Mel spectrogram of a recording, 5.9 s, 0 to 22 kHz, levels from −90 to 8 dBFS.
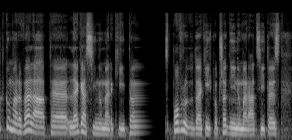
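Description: A speech clip in which a long network dropout likely stopped audio arriving from 2.71 s to 3.34 s. The receiver stretches the last sound into a fading buzz, about 0.3 s of near silence follows, and roughly 0.6 s of speech is simply gone.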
